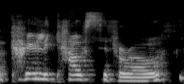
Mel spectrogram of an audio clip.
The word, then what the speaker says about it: cholecalciferol: Oh, a cholecalciferol.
